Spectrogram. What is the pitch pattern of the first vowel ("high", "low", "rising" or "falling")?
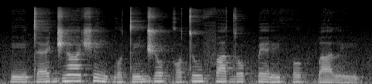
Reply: low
